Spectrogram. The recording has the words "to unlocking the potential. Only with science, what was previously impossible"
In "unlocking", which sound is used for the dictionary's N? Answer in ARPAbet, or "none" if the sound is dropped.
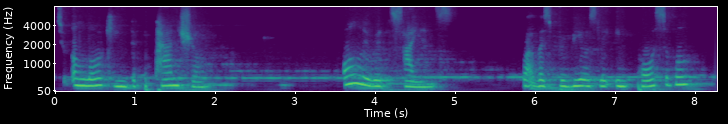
none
